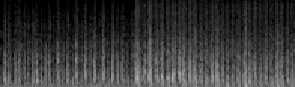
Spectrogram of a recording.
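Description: Fingertips and nails scratch and rub a soft white fabric throw pillow with lettering and pom-pom trim close to the microphone. The result is a steady run of quick, uneven, muffled scratching strokes, dull and low with almost no bright edge, and a few slightly harder rubs stand out near the end.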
